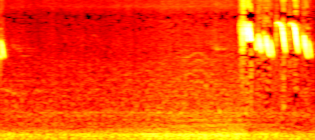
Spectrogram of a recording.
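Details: A yellow-fronted canary, used as a stimulus for singing birds, gives one quick burst of five or six sharp, high chirps near the end after a long near-silent stretch with low rumble.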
